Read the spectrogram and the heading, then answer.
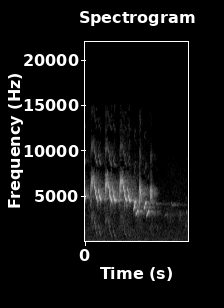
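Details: MacGillivray's warbler singing a loud, rolling series of six or so buzzy two-part notes, each sliding downward, with the last phrases stepping lower before the song stops abruptly after about one second.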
